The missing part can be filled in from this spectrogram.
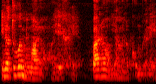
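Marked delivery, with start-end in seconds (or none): none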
